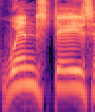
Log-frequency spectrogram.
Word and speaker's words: Wednesday: If you're in fact scribbling this down, Wednesday is kind of tough to spell. It's not like it sounds. You want to spell it we enz, but that of course would be a mistake.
